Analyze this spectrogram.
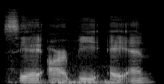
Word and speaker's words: Carban: C A R B A N. Craft. Not carbon like the element.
